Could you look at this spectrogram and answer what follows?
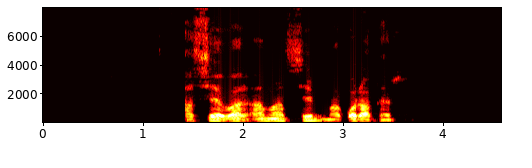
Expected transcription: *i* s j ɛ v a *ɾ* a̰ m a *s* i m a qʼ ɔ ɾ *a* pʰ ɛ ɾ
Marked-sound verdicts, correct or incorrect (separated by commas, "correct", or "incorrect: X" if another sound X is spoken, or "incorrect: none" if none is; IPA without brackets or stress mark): incorrect: a, correct, correct, correct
